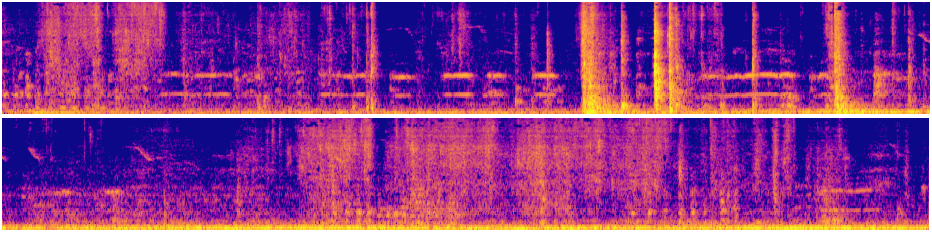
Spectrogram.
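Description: Short repeated bird calls, like clucking, over the first half, with a few sharp knocks about six and eight seconds in, then a steady rushing noise through the second half.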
